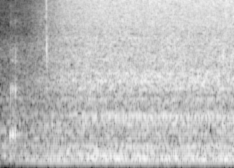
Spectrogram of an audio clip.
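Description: Stove range-hood exhaust fan running steadily: an even whir with a low hum underneath.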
